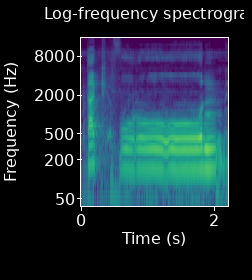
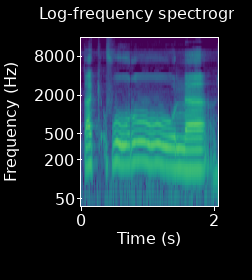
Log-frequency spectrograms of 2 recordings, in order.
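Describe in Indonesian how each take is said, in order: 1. Kata ini berakhir dengan huruf n mati. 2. Kata ini berakhir dengan tambahan vokal di akhir. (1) "kita baca takfurun" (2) "Jangan dibaca takfuruna. Salah"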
